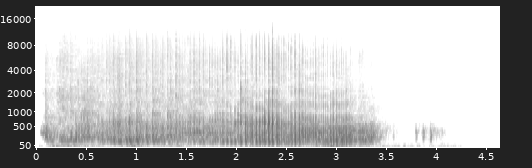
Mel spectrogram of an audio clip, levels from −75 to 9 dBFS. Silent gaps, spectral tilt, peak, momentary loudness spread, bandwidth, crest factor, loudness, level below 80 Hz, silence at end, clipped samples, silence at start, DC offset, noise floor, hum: none; -6 dB/octave; -12 dBFS; 16 LU; 15.5 kHz; 28 dB; -38 LUFS; -60 dBFS; 0.65 s; under 0.1%; 0.05 s; under 0.1%; -60 dBFS; none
